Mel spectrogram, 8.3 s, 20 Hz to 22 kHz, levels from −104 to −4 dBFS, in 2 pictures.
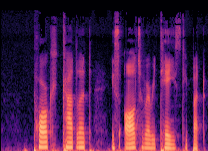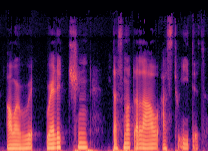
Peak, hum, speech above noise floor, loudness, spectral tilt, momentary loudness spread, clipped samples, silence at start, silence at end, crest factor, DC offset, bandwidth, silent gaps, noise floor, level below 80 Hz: -4 dBFS; none; 19 dB; -24 LUFS; -6.5 dB/octave; 10 LU; under 0.1%; 0.5 s; 0.1 s; 20 dB; under 0.1%; 14 kHz; none; -42 dBFS; -38 dBFS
